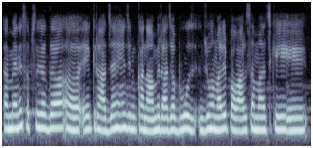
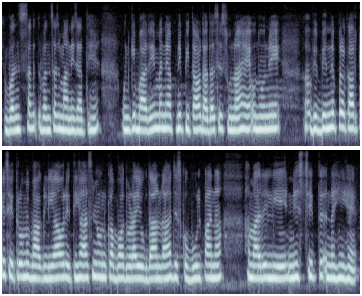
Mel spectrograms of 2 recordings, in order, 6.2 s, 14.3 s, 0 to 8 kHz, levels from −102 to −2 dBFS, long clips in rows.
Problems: background sounds at intervals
